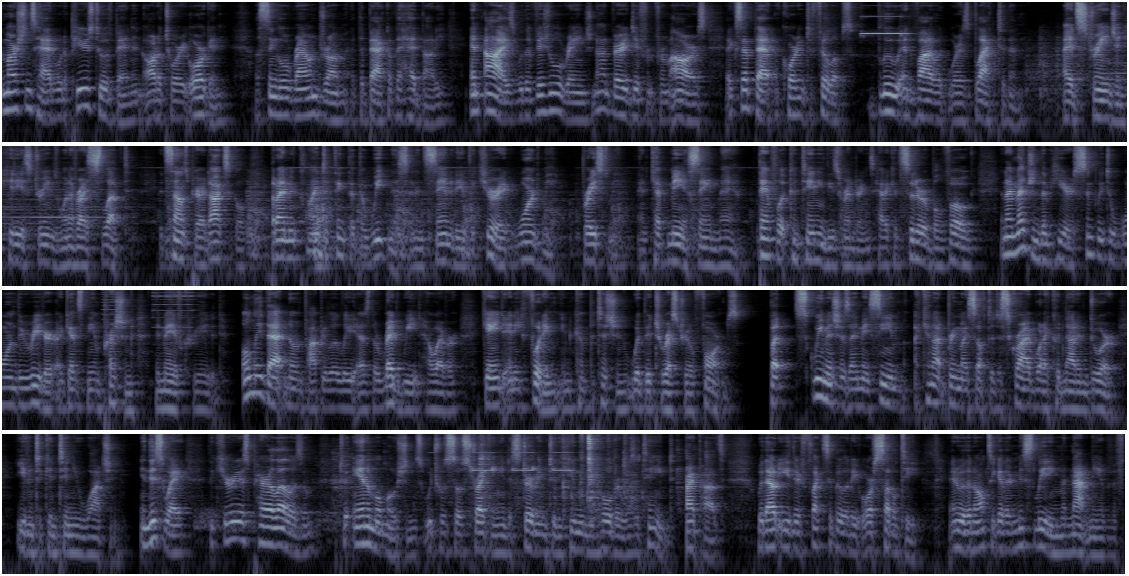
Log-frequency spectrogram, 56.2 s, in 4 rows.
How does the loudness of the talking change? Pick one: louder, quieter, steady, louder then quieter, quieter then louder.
steady.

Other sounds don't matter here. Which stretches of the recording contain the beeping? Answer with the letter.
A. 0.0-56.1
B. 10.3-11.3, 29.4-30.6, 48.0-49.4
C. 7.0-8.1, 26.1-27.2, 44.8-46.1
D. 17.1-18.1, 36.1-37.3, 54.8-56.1
B.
